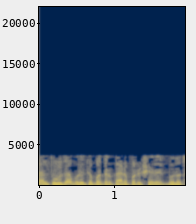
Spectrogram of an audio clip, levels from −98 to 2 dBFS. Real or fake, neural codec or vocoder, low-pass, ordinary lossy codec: real; none; 3.6 kHz; none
